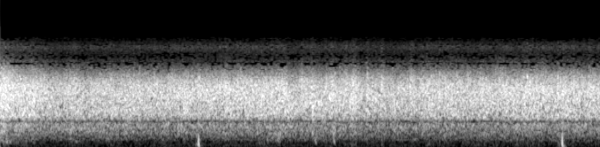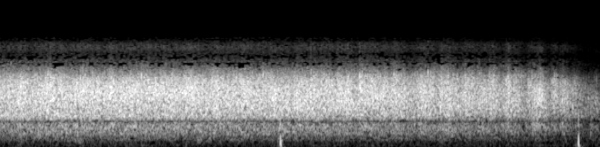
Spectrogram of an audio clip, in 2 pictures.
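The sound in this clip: Audience at Taylor University applauding to welcome a speaker: steady, dense clapping that holds at an even level for most of the time and then fades out near the end.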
